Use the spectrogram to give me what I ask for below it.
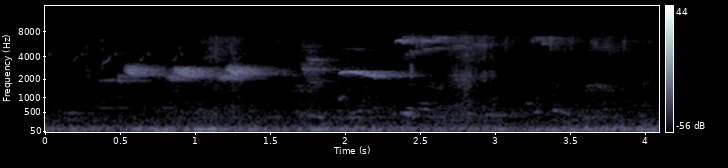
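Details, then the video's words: Morning birdsong recorded on 5 June 2022: clear whistled and warbled phrases around mid-high pitch, a few rising notes and a high thin trill near the end, over faint low background rumble. "아침 새소리"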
